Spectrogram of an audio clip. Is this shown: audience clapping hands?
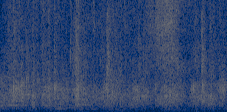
yes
